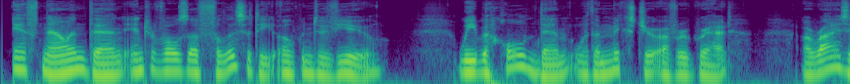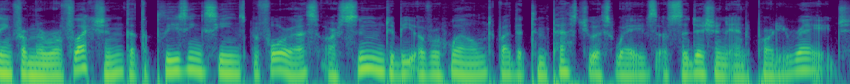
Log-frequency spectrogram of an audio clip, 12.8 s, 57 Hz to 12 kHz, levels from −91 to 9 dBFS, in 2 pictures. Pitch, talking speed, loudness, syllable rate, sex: 115 Hz, 200 wpm, -18 LUFS, 6.1 syllables/s, male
